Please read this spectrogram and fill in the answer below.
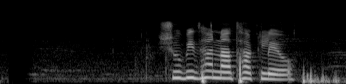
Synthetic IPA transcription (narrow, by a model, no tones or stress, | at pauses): ʃubid̪ʱanat̪ʰakleo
